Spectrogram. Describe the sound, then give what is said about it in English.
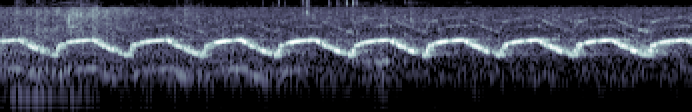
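An ambulance siren wails as it passes on a highway. The loud, steady siren rises and falls in pitch over and over in a quick, even cycle, with no talk. “I'm driving an highway and ambulance, like, yep. Going by.”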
